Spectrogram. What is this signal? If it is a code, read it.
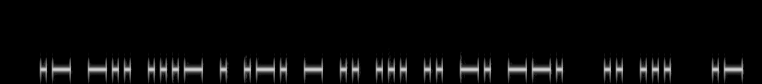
Morse code, heard as a keyed tone, about 20 wpm, 700 Hz. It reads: ADVERTISING IS A
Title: Sentences from Top 1000 Words - Review Part 6 - 20wpm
